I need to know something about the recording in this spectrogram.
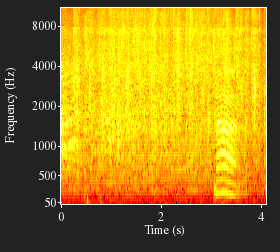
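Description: Audience applauding: a dense patter of many hands clapping, with a brief voice about three seconds in.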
